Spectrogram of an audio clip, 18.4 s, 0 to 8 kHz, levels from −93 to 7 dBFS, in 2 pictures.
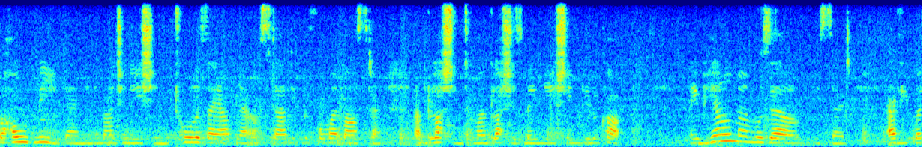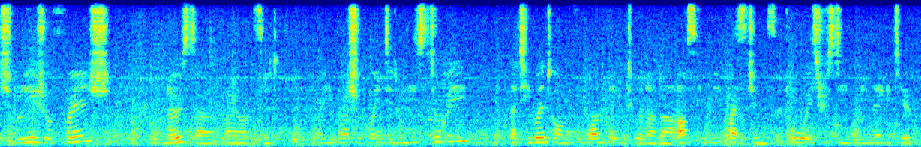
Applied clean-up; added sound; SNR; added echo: none; Train; 13 dB; none.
